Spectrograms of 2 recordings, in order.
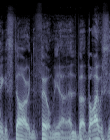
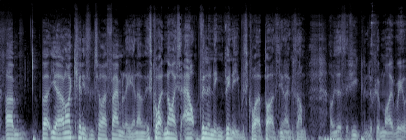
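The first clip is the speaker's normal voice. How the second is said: ordinary delivery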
